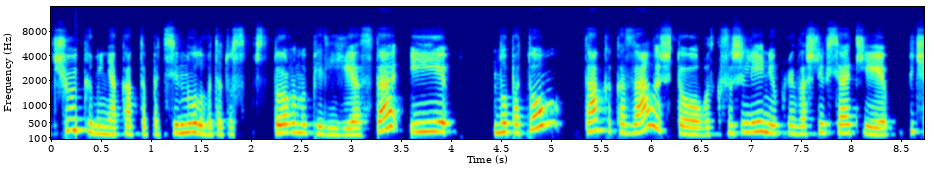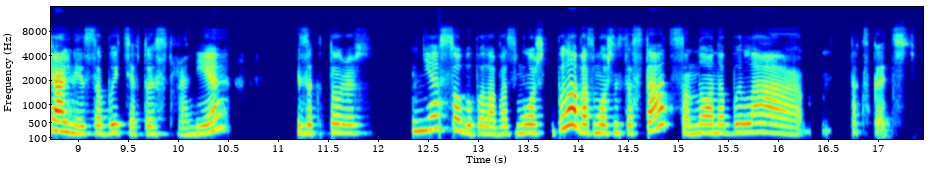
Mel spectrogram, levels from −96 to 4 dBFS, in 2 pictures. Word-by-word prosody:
чуйка 300 -4 -4
меня 200 -4 -3
как-то 200 +1 -5
потянула 225 +5 0
вот 185 - -9
в - - -7
эту 185 0 -9
в - - -7
сто - - -17
сторону 235 +1 -1
переезда, 180 - 0 0.2
и, 260 +1 +1 0.4
но 245 +1 0
потом 315 - +1 0.4
так 280 +2 +1
оказалось, 265 - +1
что 190 -3 -1
вот, 185 +1 -10
к - - -21
сожалению, 245 0 -2
произошли 210 +1 -6
всякие 225 -6 -1 0.2
печальные 260 -5 +6
события 215 0 -4
в 190 - -23
той 205 +1 -5
стране, 205 - -3 0.7
из-за 225 0 -2
которых 225 0 -5 0.5
не 285 +4 0
особо 320 -9 -1
была 205 -2 -2
возможн 220 +4 -2
была 410 - +9
возможность 230 0 0
остаться, 275 - +2
но 225 +2 0
она 225 0 0
была, 230 -3 0 0.5
так - - -15
сказать, - - -12
225 Hz, 140 wpm, -23 LUFS, 205-250 Hz, 0.7 s, была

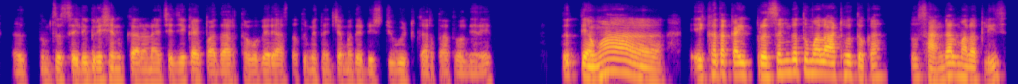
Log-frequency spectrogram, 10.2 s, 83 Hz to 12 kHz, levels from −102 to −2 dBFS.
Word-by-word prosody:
अ, 90 - -6
तुमचं - - -7
सेलिब्रेशन 105 +1 -2
करण्याचे 100 -1 -3
जे 100 +1 -4
काही 100 - +1
पदार्थ 95 0 -4
वगैरे 90 +1 -2
असतात, 90 0 -8
तुम्ही 95 - -9
त्यांच्यामध्ये 95 0 -6
डिस्ट्रिब्यूट 95 +2 -7
करतात 85 +1 -9
वगैरे. 80 -1 -9 0.7
तर - - +1
तेव्हा 130 +11 +6 0.9
एखादा 155 +7 +2
काही 150 0 +7
प्रसंग 160 +5 +4
तुम्हाला 165 -3 +6
आठवतो 145 +1 +2
का? 130 +1 -4 0.3
तो 125 - -7
सांगाल 125 +4 +2
मला 125 -4 +3
प्लीज? 140 +2 -6
100 Hz, 155 wpm, -25 LUFS, 95-140 Hz, 0.9 s, काही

